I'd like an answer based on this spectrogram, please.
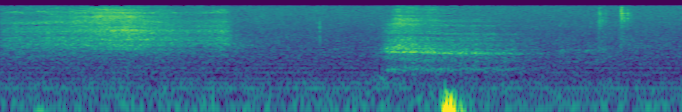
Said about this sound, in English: Won't you do me a favor? Everybody do it for me. Take a good deep breath in.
